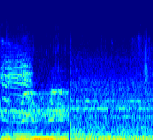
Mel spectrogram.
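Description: A cat crunches dry food.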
